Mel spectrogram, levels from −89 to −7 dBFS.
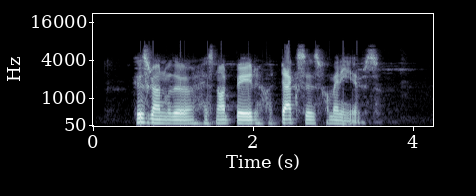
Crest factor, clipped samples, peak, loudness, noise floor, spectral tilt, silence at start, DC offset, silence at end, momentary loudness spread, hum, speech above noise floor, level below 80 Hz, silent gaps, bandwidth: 20 dB; under 0.1%; -2 dBFS; -21 LUFS; -60 dBFS; -5.5 dB/octave; 0.5 s; under 0.1%; 0.7 s; 11 LU; none; 39 dB; -64 dBFS; none; 8.2 kHz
